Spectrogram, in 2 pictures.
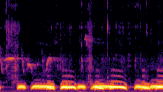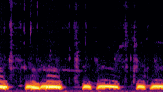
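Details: Morning decoy session for a spotted dove: a dense series of mellow, tremulous coos in short and long pairs, almost continuous, with a thin high whistle at the start.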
